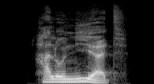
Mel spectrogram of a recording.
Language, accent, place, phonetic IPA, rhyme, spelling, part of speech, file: German, Germany, Berlin, [haloˈniːɐ̯t], -iːɐ̯t, haloniert, adjective, De-haloniert.ogg
- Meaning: haloed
